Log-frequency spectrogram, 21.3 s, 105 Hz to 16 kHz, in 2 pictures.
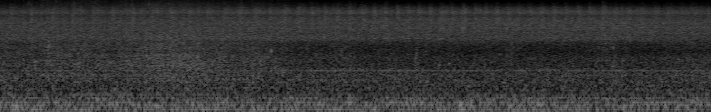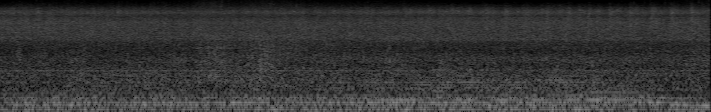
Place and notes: Tamsui River, New Taipei City - Sitting on the river bank
Sitting on the river bank, Cicadas cry, The sound of the river
Zoom H2n MS+XY
New Taipei City, Taiwan, 18 July 2015, 06:39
